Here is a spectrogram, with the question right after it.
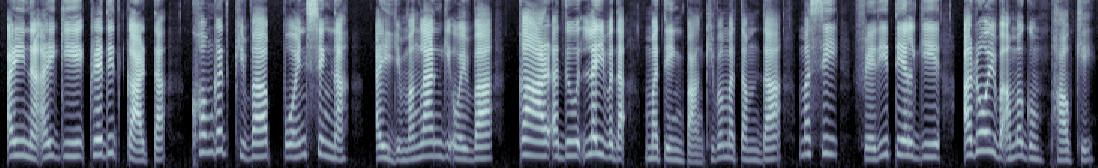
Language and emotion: Manipuri, happy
